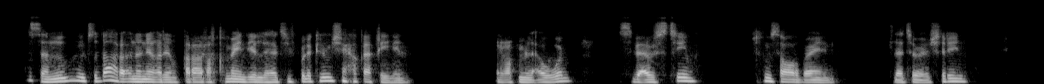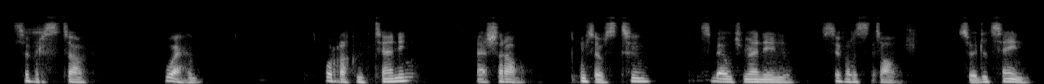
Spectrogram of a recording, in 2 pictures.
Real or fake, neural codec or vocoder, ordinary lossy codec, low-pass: real; none; Opus, 32 kbps; 7.2 kHz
